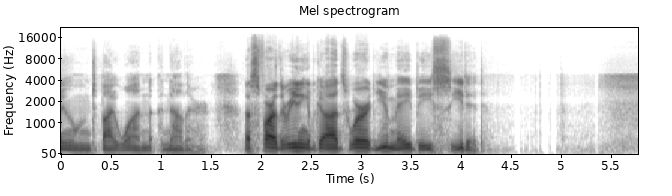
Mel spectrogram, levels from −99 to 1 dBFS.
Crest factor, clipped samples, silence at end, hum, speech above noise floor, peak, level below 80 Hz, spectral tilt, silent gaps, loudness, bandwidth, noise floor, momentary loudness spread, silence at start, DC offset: 22 dB; under 0.1%; 0.05 s; none; 42 dB; -4 dBFS; -60 dBFS; -6 dB/octave; 4.83-4.87 s; -26 LUFS; 15.5 kHz; -68 dBFS; 14 LU; 0 s; under 0.1%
